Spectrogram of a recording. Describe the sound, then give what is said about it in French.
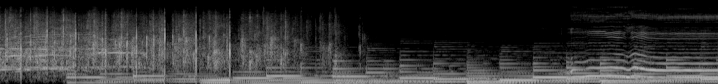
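A short burst of audience clapping rattles over the opening of an instrumental beat, fading after about two seconds while the steady, bass-heavy music carries on alone. “On applaudit et on lance l'instru.”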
